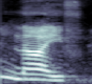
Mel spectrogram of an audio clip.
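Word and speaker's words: knife: नाइफ का के जो है वो साइलेंट है, म्यूट है, तो हम इसको क्या पढ़ते हैं, नाइफ।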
